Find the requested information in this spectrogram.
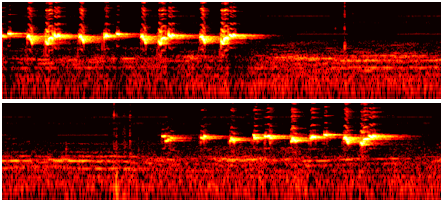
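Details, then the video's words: Sooty-headed bulbul in vigorous full song, used as a lure to prompt other birds to respond: two bursts of rapid, bright chattering notes, each lasting over two seconds and separated by a quiet pause with a faint low hum. "Trucukan Gacor Ngamuk Pancingan Cepat di Respon Burung Trucuk Bahan"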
